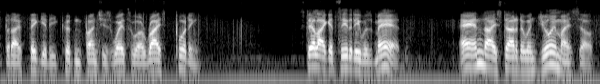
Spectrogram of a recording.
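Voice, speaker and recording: A man playing a wry, tough private eye, deadpan and wisecracking, in a hard-boiled radio drama narration. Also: medium pitch, dry recording, lightly acted. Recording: dull vintage radio drama recording.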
